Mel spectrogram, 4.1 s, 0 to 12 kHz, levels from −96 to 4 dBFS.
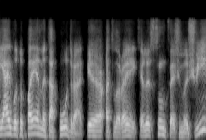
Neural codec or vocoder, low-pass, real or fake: codec, 16 kHz, about 1 kbps, DyCAST, with the encoder's durations; 7.2 kHz; fake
